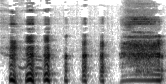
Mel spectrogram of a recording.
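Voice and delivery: loud, high burst of laughter; amused cackle. Acted. Amused by wife's insult.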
